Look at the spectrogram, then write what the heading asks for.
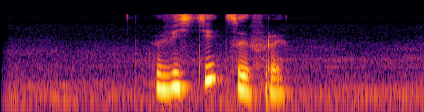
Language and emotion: Russian, neutral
